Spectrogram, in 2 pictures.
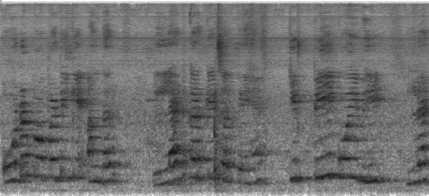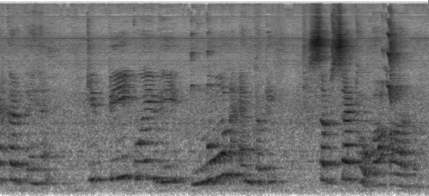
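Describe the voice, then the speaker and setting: A woman teacher explains a math lesson step by step, repeating key terms and asking questions she answers herself. Her voice sits high and her delivery is slow and measured. She sounds set back from the mic in a very echoey room with faint background noise. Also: darkish tone, distant mic. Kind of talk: exam-prep lecture on real analysis.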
